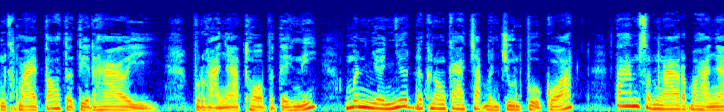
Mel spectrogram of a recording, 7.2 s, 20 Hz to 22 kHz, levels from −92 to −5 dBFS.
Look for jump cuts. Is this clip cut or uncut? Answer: uncut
